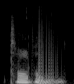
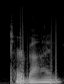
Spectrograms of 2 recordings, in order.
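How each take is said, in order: First: The last syllable sounds like 'bin'. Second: The last syllable sounds like 'bine'.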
